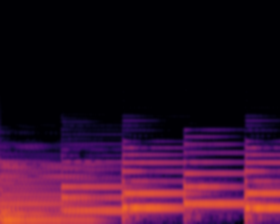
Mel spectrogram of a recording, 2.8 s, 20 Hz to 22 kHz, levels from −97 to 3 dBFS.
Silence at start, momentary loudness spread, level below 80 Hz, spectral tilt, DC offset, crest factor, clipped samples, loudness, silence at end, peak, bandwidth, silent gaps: 0 s; 5 LU; -44 dBFS; -11 dB/octave; under 0.1%; 12 dB; under 0.1%; -37 LUFS; 0 s; -22 dBFS; 3 kHz; none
